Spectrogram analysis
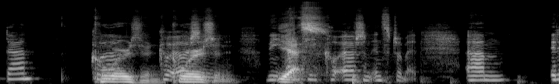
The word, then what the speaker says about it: coercion: Is that the right pronunciation, Dan? Coercion.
